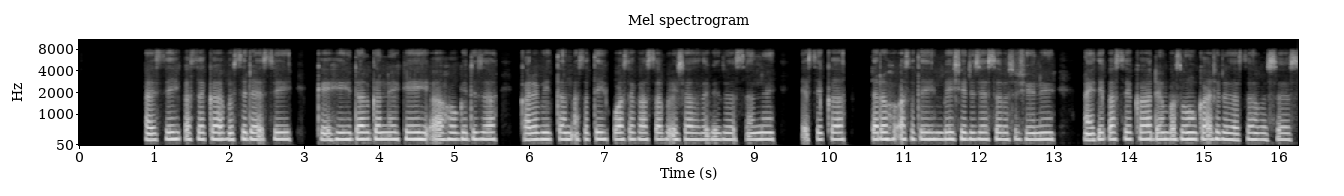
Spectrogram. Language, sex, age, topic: Gamo, female, 18-24, government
